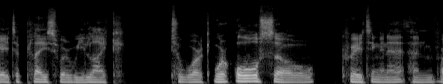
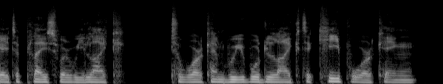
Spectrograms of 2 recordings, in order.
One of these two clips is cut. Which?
first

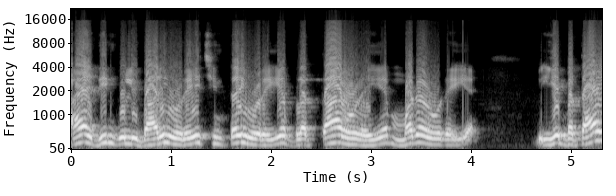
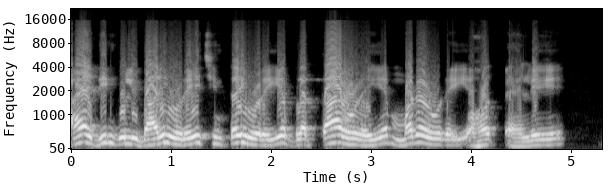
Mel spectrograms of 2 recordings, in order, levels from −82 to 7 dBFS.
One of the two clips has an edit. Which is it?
second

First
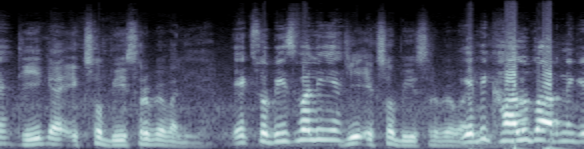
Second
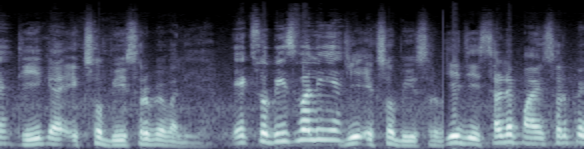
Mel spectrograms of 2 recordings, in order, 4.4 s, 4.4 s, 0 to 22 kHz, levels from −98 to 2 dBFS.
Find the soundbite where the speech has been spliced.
second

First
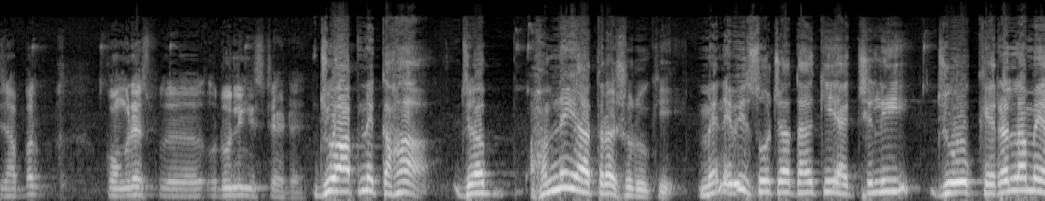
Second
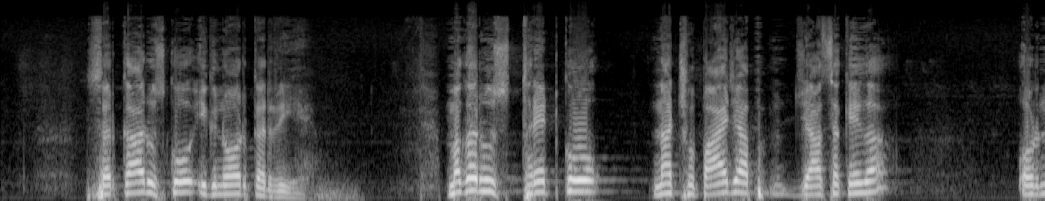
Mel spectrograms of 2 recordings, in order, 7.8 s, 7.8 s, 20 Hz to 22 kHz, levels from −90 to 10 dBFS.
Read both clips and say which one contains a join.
first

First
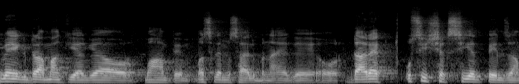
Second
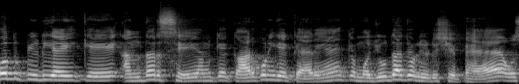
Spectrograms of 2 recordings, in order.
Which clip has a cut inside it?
first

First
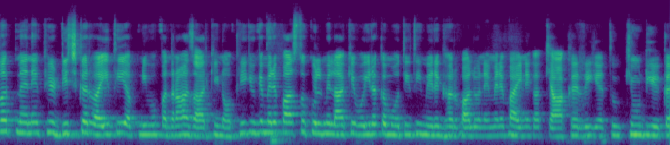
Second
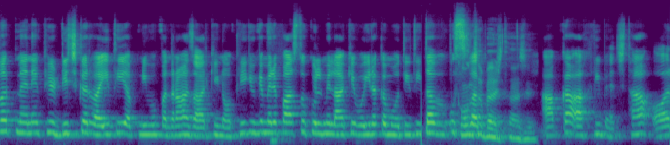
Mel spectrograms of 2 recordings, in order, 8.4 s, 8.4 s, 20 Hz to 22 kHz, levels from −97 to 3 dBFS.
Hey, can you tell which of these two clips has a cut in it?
second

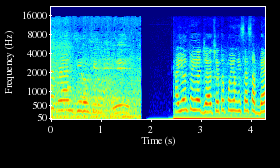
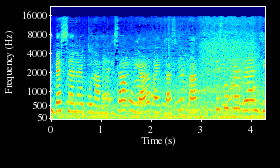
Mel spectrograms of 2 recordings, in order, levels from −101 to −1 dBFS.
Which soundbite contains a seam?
first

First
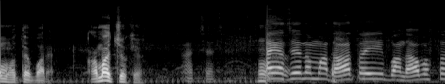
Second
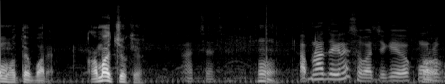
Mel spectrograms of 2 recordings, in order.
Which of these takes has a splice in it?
first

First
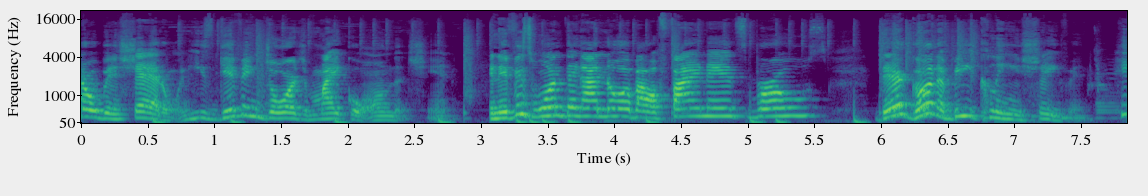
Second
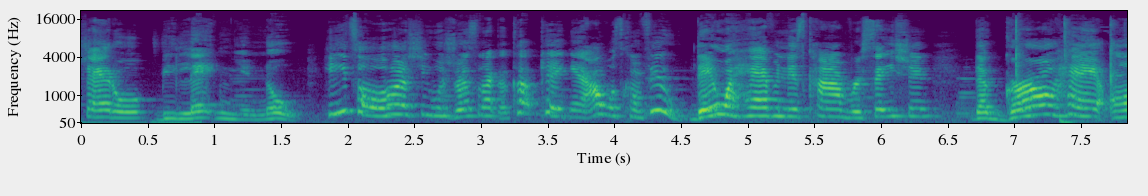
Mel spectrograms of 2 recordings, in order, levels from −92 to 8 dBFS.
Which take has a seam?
second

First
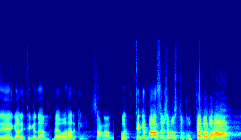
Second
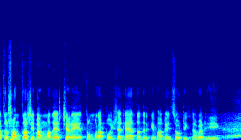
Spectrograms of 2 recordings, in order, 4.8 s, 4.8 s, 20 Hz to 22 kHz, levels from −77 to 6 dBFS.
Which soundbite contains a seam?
first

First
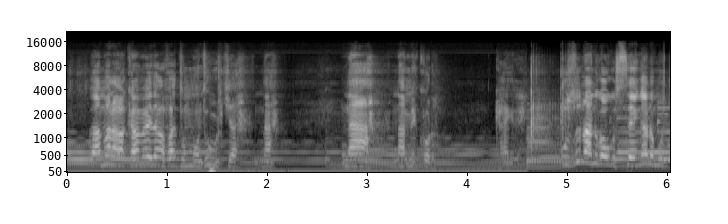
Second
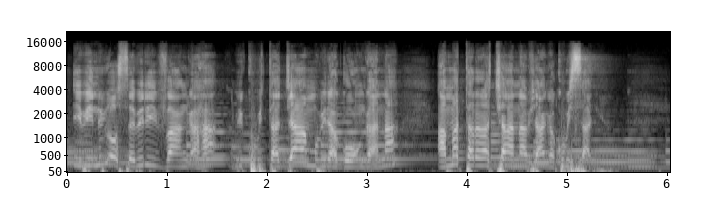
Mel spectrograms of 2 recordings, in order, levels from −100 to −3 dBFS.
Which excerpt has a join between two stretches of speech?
first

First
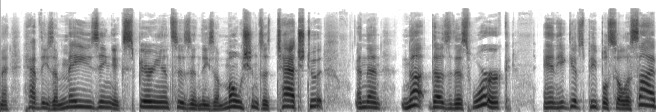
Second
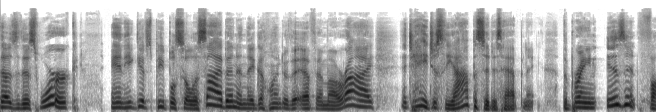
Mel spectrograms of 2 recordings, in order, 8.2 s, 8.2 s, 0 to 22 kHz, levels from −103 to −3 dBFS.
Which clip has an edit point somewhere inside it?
first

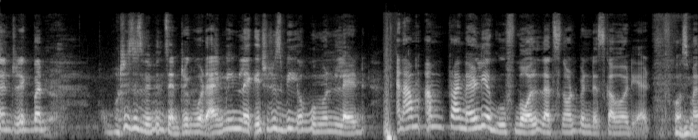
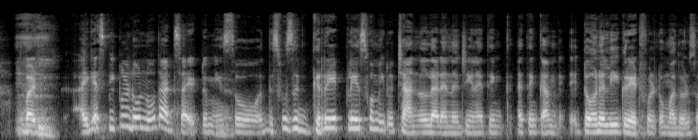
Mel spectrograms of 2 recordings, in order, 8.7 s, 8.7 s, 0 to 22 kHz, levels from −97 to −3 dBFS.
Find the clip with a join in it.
first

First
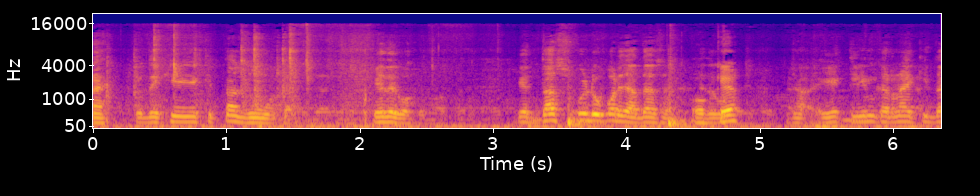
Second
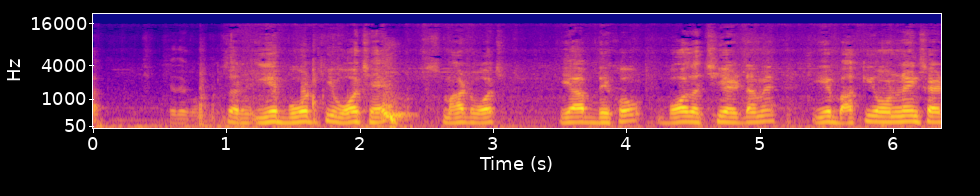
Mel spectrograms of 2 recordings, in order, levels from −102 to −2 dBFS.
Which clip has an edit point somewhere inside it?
second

